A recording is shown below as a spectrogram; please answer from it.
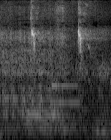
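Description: A goat at a goat farm gives two short bleats about half a second apart, fairly near, over a quiet background hum.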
